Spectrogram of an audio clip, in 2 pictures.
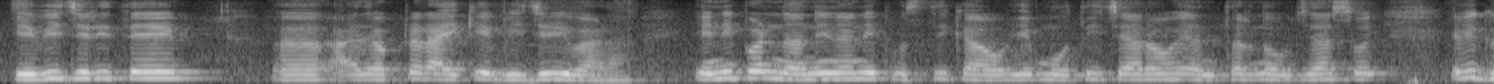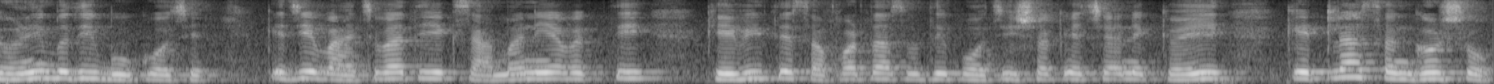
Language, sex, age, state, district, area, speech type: Gujarati, female, 45-60, Gujarat, Surat, urban, spontaneous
